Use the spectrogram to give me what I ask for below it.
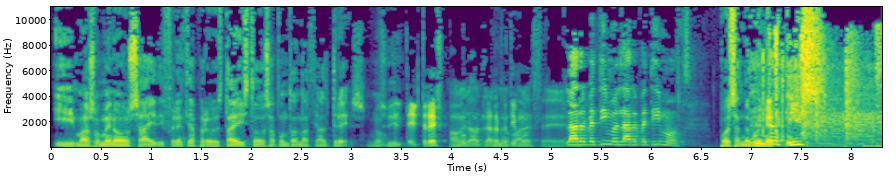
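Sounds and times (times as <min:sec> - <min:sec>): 
speech: 0:00.0 - 0:08.0
radio station ident jingle: 0:06.8 - 0:08.2
laughter: 0:07.0 - 0:07.7.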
